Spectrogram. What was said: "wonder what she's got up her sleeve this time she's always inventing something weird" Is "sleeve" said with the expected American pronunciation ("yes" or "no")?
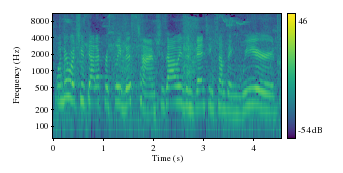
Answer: no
